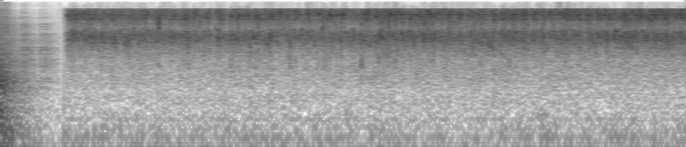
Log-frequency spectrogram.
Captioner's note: insects buzzing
